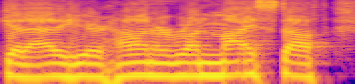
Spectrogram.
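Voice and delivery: plain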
